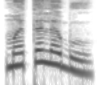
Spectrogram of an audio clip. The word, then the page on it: ಮತಲಬು: kannada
